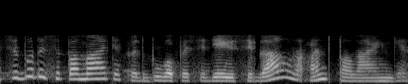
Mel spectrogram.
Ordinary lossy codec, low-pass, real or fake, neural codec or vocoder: AAC, 16 kbps; 7.2 kHz; fake; codec, 16 kHz, 1 kbps, FreqCodec, larger model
